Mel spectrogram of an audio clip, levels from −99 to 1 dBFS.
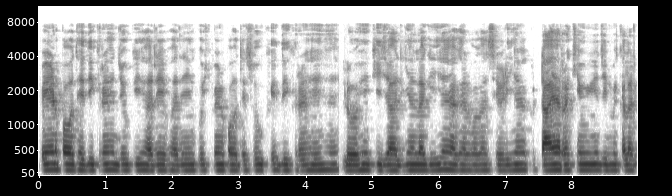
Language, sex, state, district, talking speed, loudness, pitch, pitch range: Hindi, male, Chhattisgarh, Balrampur, 205 wpm, -27 LUFS, 110 Hz, 105-110 Hz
